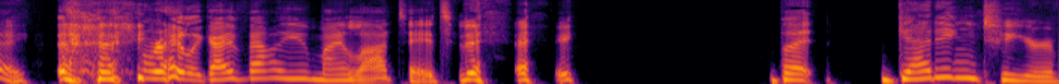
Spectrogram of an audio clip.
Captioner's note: laugh; laugh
